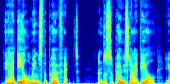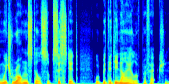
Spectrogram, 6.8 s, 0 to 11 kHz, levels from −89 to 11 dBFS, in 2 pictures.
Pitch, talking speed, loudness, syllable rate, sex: 110 Hz, 175 wpm, -19 LUFS, 5.2 syllables/s, male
